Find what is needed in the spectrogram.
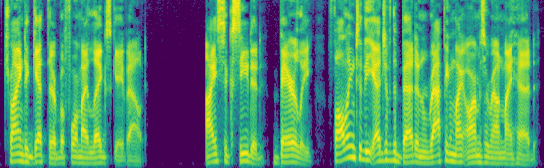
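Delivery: usual speaking voice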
